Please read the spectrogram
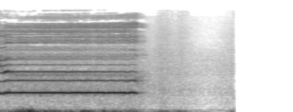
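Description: A lone unaccompanied voice holding the song's final note steady for about two seconds, then stopping. A faint hiss trails on for about another second before the sound cuts to complete silence.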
